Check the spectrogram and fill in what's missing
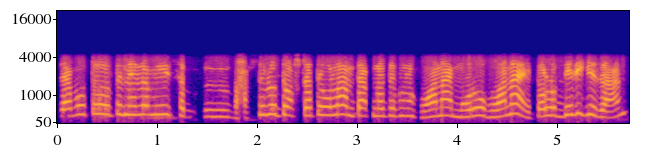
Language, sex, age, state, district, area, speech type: Assamese, female, 45-60, Assam, Goalpara, rural, conversation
